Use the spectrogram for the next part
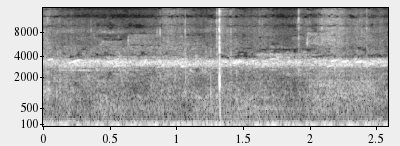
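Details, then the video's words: In late April, spring peepers in woods around a lake beside a cow pasture form a dense chorus of many high, piping peeps that blur into one steady, shrill ring. "Searching for firewood, and you can hear the spring peepers going crazy."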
